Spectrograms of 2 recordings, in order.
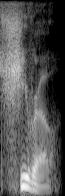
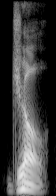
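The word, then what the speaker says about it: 城: that's awesome mhm and in Japanese Castle is pronounced Shiro but if you attach that on to the end of a word it's pronounced Joe so like Osaka Castle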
